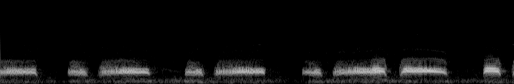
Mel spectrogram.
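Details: Young Spotted Dove with a fairly good voice, called a thổ dove, recorded during a decoy session in Gia Lai, Vietnam; repeated low hollow coos in short-long pairs, a brief note followed by a drawn-out one, several phrases in succession.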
